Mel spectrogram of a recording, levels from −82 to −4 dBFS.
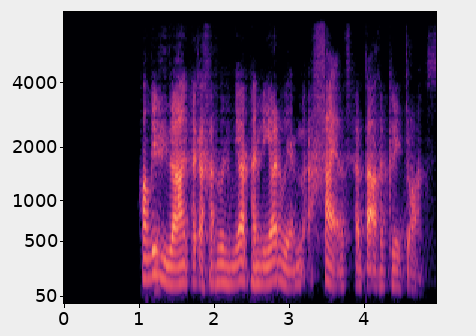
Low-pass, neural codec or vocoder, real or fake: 7.2 kHz; codec, 16 kHz, 0.5 kbps, FreqCodec, larger model; fake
